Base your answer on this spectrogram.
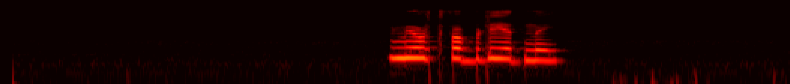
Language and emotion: Russian, sad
